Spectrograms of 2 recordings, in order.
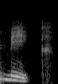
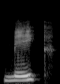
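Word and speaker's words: make: इसमें अगर आप ध्यान दें तो ए की जो साउंड है वो ए नहीं है। लॉन्ग ए है यानी नेम है। और ई इज a silent like मेक and fail.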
